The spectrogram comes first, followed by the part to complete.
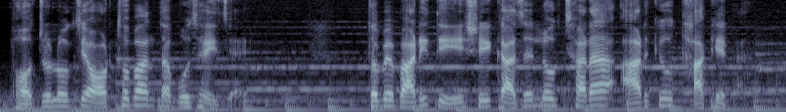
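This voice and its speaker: An actor playing a detective's curious, watchful companion, narrating the case in the first person. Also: male voice, on the high side, close to an everyday voice.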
